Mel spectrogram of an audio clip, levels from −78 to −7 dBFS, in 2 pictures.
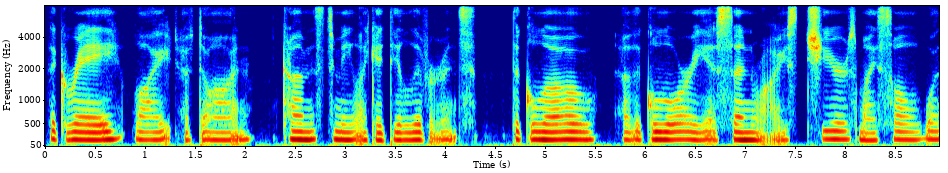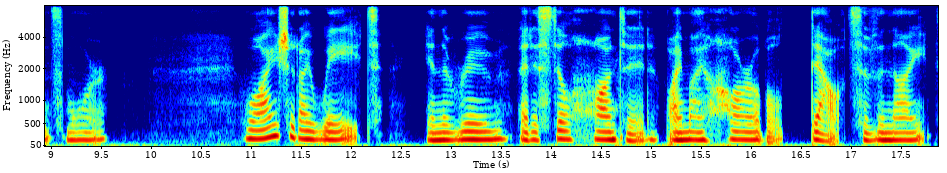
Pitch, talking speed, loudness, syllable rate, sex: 165 Hz, 135 wpm, -17 LUFS, 3.5 syllables/s, female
